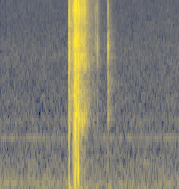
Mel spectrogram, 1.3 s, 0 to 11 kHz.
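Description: An old film camera's shutter fires once at 1/1000th of a second, a single sharp, close mechanical snap followed by a fainter second click, set against near silence.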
